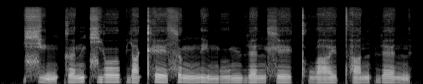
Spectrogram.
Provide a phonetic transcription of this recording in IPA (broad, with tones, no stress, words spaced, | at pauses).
ɕḭ˨˩ŋ kə˧˥nt͡ɕjo˥ʊ̯pjä˨ kʰe˥˧ɪ̯sʊ˥˧ŋn̪i˥˩ mu˧˥ mɥɛ˥nxe˥ɪ̯ kʰwa˧˥ɪ̯t̪ʰa˧˥n pɥɛ˥˩n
